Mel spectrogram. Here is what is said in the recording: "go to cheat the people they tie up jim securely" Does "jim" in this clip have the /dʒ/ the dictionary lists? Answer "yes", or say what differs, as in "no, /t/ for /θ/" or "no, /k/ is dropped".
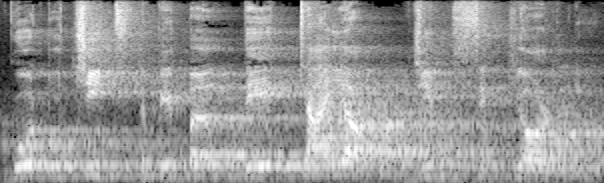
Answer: yes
